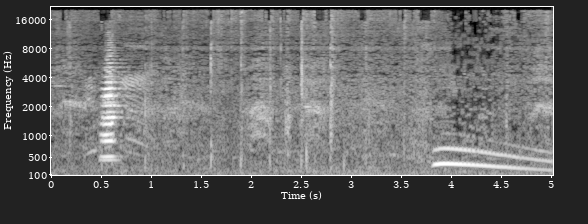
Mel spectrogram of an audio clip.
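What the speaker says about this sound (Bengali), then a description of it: "গাড়ি বেরিয়ে গেল" A car at the Chilika Lake parking area gives a short horn toot early on, then a louder, longer honk near the end, with faint traffic rumble and outdoor ambience between.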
